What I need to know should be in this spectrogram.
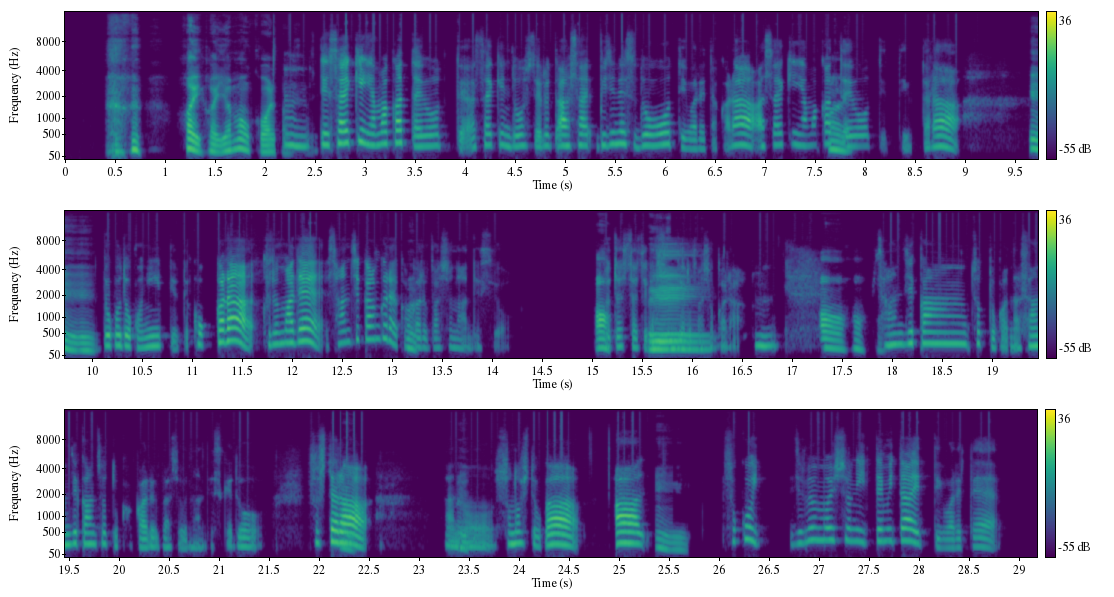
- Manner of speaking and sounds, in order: chuckle; other background noise; distorted speech
- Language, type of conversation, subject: Japanese, advice, 元パートナーと友達として付き合っていけるか、どうすればいいですか？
